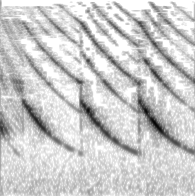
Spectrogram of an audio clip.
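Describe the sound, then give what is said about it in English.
A car alarm blares, its loud electronic tone sweeping downward again and again in a fast, repeating cycle. No voices are heard. “Turn off that darn alarm!”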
